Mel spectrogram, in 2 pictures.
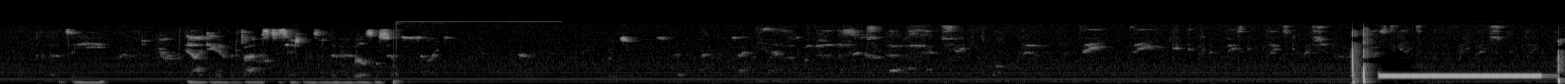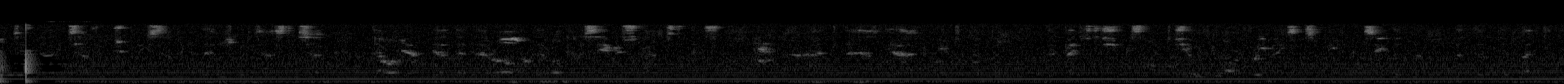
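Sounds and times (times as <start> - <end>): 
remote recording switch-on signal: 13.6 - 15.7.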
